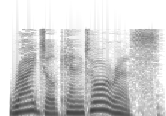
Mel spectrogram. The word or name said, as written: Rigil Kentaurus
